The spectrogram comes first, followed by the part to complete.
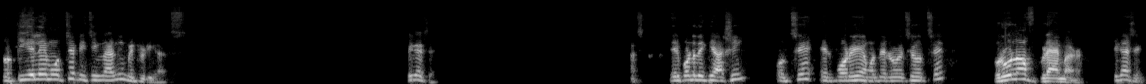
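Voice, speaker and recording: A male teacher's high, bright, forceful voice is animated, moving at a moderate pace with frequent pauses; the low-quality recording has no room sound. In his online exam-prep lecture he asks and answers his own questions, mixes English terms into Bengali, and often asks "ঠিক আছে?" ("okay?").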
